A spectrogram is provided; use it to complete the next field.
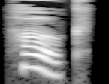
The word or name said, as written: hoch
